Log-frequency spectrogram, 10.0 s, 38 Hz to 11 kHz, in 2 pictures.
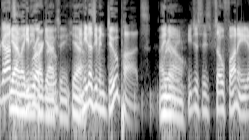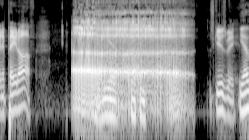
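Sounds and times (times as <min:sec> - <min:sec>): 
speech: 0:00.0 - 0:05.7, 0:06.4 - 0:07.9, 0:09.3 - 0:09.9
long loud burp: 0:06.4 - 0:08.9.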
